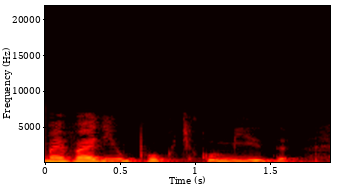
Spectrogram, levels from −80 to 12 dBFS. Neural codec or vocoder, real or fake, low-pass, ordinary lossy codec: none; real; 7.2 kHz; MP3, 32 kbps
